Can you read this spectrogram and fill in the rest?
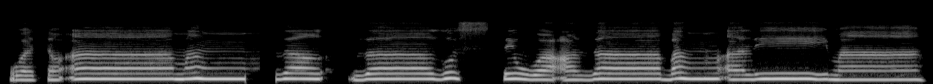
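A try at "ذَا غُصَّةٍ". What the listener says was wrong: Zagusatiu. Ya, ketinggalan tadi sodnya. Zagusatiu. Dibaca double. Tasjid.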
